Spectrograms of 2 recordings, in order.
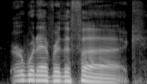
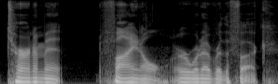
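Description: First: Jim Cornette voice. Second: Said in the usual way. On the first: Retold or imitated. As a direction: spit "whatever the fuck" like a grumpy old wrestling manager. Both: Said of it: "I sound like Jim Cornette now".

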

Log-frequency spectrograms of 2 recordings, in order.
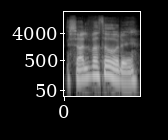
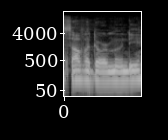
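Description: First: Slow, drawn-out Italian "Salvatore"; Italian accent. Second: Flat American "Salvador Mundi", no rolled sounds; American accent. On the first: Host gives the Italian version, slow Italian accent. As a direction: savour "Salvatore" like an Italian would. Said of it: "that's Italian". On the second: Host retries the painting name, plain American accent. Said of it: "how to do that in an American accent". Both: Shown as a demonstration.

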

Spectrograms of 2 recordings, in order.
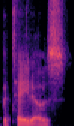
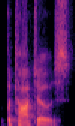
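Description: First: Said in the usual way. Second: "potatoes" said po-TAH-toes, with a broad ah; po-TAH-toes, the vampire way; vampire pronunciation. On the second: Shown as a demonstration. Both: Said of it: "as the vampires would say".

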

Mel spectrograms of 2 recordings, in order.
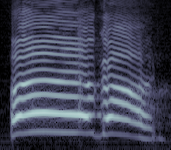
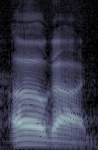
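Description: First: Very high, loud mock holler; hollering at God. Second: Said in the usual way. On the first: People praying to a distant God, hammed-up holler. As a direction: imitate people crying out to someone far away. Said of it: "people holler at God". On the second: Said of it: "'cause he's inside".

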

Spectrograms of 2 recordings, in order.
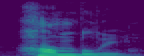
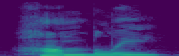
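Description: First: Said in the usual way. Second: "humbly" repeated much higher, for emphasis; stress on humbly. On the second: Shown as a demonstration. Preacher urging the congregation to venture out humbly, emphatic "humbly". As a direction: lift the pitch sharply on "humbly". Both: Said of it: "I would emphasize that word".

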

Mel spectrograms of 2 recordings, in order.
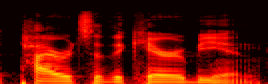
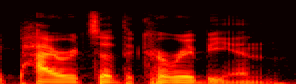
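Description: First: Caribbean as care-uh-BEE-un; Caribbean said the usual movie-title way, care-uh-BEE-un; common pronunciation. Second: Caribbean as kuh-RIB-ee-un; Caribbean said the unusual way, kuh-RIB-ee-un; alternative pronunciation. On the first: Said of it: "everyone says Pirates of the Caribbean". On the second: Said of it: "I never heard anyone say". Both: Shown as a demonstration.

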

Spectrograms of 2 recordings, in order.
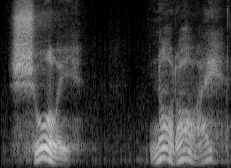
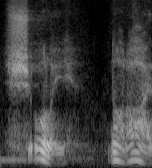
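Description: First: Mild sorrowful murmur; saddened. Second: Soft grieving near-whisper; hushed sad echo. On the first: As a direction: read it like a disciple quietly hurt. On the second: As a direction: let the repeat fade almost to nothing. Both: A narrator's reading. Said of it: "They were saddened".

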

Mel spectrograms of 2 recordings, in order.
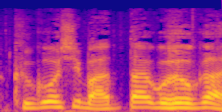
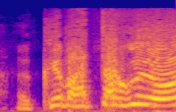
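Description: First: Said in the usual way. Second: Higher, exasperated "그게 맞다고요"; insist, fed up; irritated insistence. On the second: Shown as a demonstration. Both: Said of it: "약간 이렇게".

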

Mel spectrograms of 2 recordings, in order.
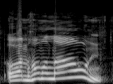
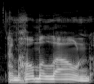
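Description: First: Much higher, thrilled squeal of freedom; giddy delight. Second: Said in the usual way. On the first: Real, not acted. Mom alone at home for once, giddy high delight. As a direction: sing out the joy of an empty house. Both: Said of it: "Just gonna interrupt for a moment".

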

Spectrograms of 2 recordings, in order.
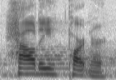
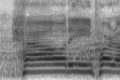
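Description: First: Lightly drawled West Texas howdy, low; a touch of West Texas twang on the greeting; low, easy West Texas cowboy greeting; West Texas accent. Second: Playful West Texas cowboy greeting; West Texas accent. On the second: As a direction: call it out in a West Texas twang. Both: Shown as a demonstration. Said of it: "in the best West Texas slang accent you can come up with".

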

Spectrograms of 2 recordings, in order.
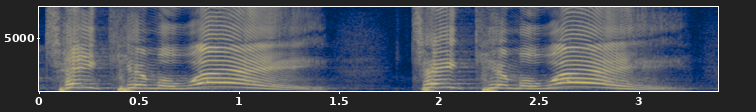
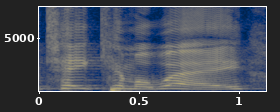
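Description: First: High, loud, slow crowd shout. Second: Said in the usual way. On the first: Retold or imitated. Preacher voicing the crowd's cry to Pilate, slow loud shout. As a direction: hurl it like an angry mob. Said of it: "But they shouted".

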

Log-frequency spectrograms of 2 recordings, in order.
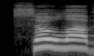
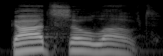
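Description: First: So punched louder, falling hard on loved; stress on so. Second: Said in the usual way. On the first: Shown as a demonstration. Preacher repeats the verse to hammer So, stressed. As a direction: hit So hard and drop on loved.

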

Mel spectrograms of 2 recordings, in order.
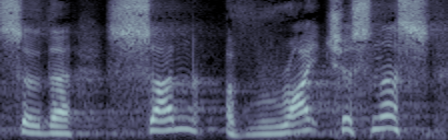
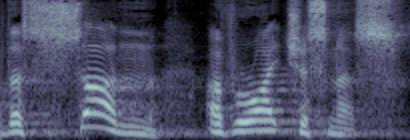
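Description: First: Son of Righteousness with the weight on righteousness, said slowly; slow, emphasis landing on righteousness; stress on righteousness. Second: Son of Righteousness with Son hit hard, said slowly; slow, emphasis landing on Son; stress on Son. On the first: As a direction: lean into righteousness, not Son. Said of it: "You can put the emphasis on righteousness". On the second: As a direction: punch the word Son, let righteousness fall away. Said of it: "putting the emphasis on the word son". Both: Shown as a demonstration.

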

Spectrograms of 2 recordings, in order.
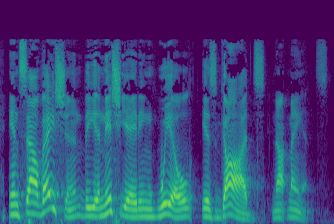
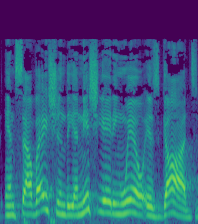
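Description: First: Slow emphatic reading. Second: Said in the usual way. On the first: Shown as a demonstration. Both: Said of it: "Did you hear that?".

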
